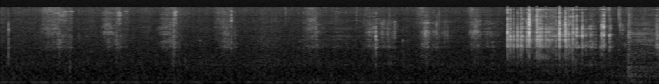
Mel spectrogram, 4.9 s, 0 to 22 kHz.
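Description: Faint clicks of small steel parts being handled. About four seconds in comes a second of light metallic rasping as the collar nut of a Myford Super 7 cross-slide feed screw is spun along its thread.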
